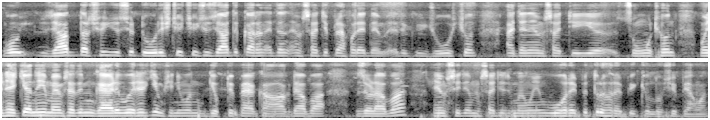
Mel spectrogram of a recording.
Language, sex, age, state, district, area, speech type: Kashmiri, male, 30-45, Jammu and Kashmir, Anantnag, rural, spontaneous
